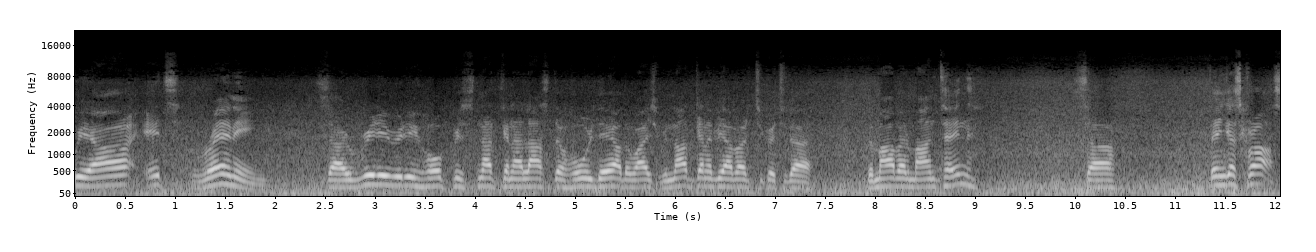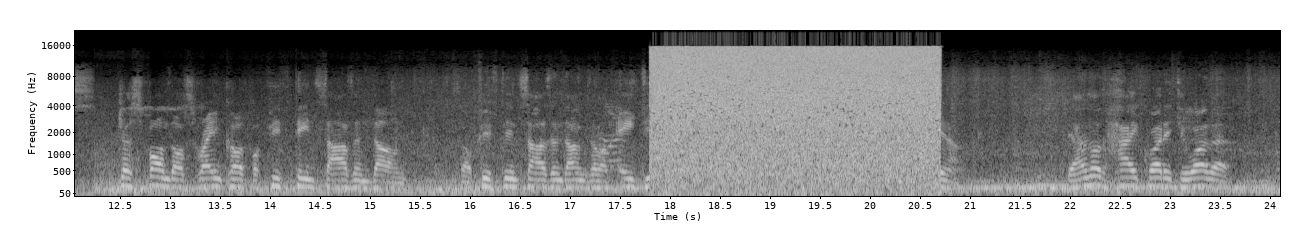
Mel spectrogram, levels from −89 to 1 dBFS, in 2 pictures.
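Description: Samples built from the wrong bytes, from 17.79 to 20.70 s: the bytes of each sample are misassembled, so the rapidly varying low-order bits land in the high-order position and dominate the value. The sound turns into loud, harsh broadband noise.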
